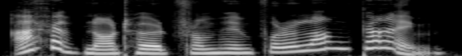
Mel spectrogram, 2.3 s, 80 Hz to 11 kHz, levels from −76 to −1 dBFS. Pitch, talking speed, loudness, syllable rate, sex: 265 Hz, 260 wpm, -18 LUFS, 5.4 syllables/s, female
